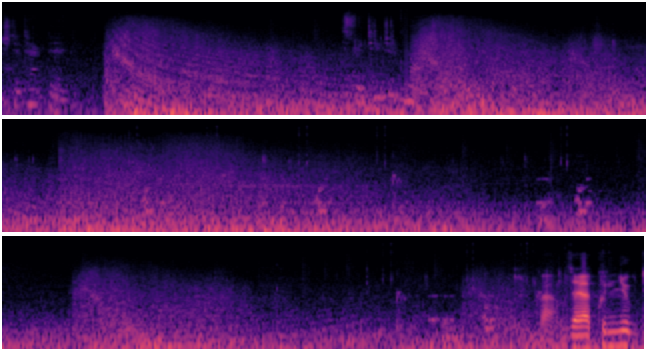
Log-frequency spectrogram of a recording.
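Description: Huge explosions boom and rumble deeply.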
